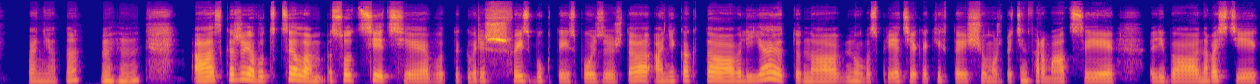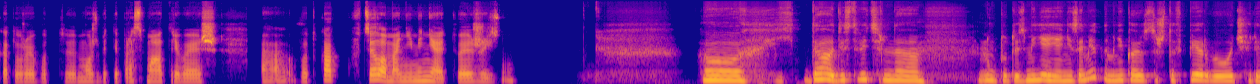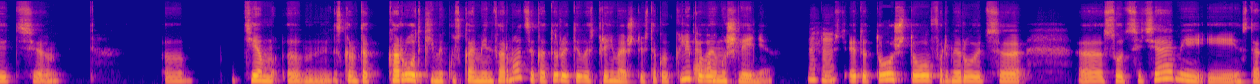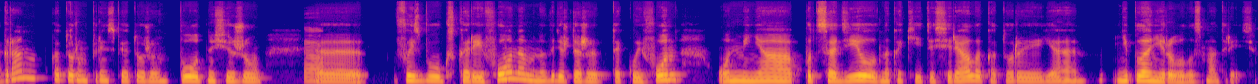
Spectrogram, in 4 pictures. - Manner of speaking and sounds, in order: none
- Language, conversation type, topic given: Russian, podcast, Как соцсети меняют то, что мы смотрим и слушаем?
